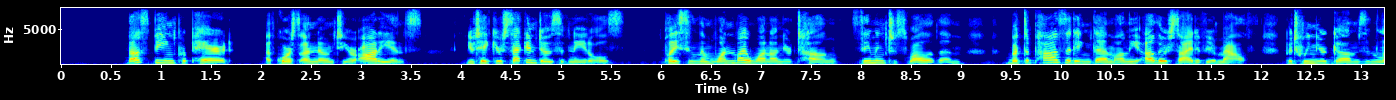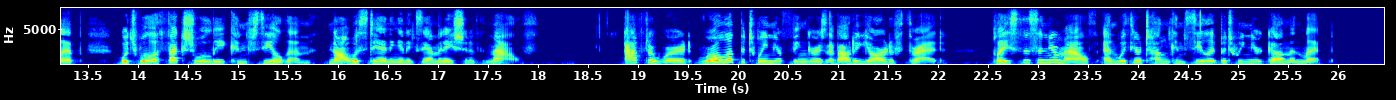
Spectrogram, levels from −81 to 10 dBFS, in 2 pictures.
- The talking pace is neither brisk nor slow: Yes, average, 185 wpm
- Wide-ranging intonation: No, average, 4.7 semitones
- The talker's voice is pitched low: No, high, 235 Hz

